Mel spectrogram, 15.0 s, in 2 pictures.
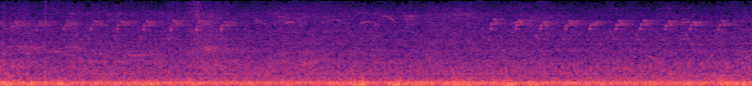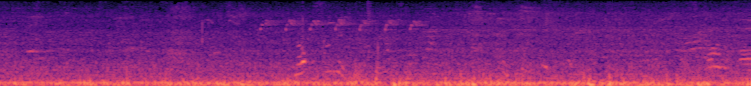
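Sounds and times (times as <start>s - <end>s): bird chirping: 0.0s - 8.0s
low rumble: 0.0s - 15.0s.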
